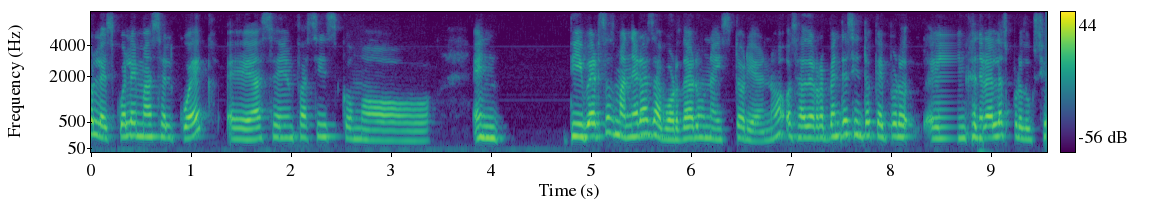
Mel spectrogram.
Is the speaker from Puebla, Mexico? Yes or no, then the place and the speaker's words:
no; Guadalajara, Jalisco, Mexico; originalmente sí soy de Guadalajara.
